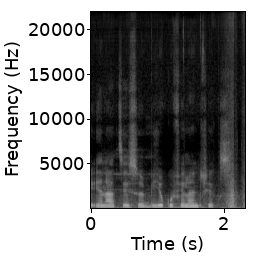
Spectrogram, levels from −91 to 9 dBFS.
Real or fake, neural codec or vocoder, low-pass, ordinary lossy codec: fake; vocoder, 44.1 kHz, 128 mel bands every 256 samples, BigVGAN v2; none; none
